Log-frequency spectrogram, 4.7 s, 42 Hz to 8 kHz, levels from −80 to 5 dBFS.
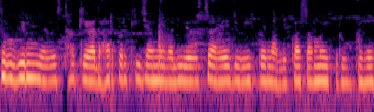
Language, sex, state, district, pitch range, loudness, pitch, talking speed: Hindi, female, Bihar, Vaishali, 180-190 Hz, -16 LUFS, 185 Hz, 240 wpm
